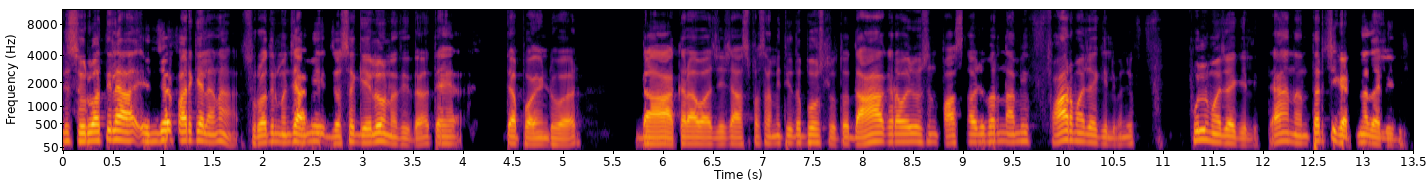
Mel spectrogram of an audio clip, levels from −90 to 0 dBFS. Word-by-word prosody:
मी 155 - -4
सुरुवातीला 160 +4 +5
आ - - +6 0.2
एन्जॉय 150 +5 +4
फार 160 0 +5
केला 155 -5 +2
ना, 150 0 -4 0.2
सुरुवातीला 130 +4 0
म्हणजे 135 +2 +1
आम्ही 145 +3 +2
जसं 120 +4 -2
गेलो 130 +4 +3
ना 120 -5 -4
तिथं 100 +2 -6
त्या 115 -1 -3 0.5
त्या - - +3
पॉइंटवर 100 -1 -2 0.7
10-11 110 0 +3
वाजेच्या 110 0 -1
आसपास 110 +2 -9
आम्ही 120 0 -7
तिथं 130 0 -5
पोहोचलो 130 -4 -4
होतो. 115 - -5
10-11 140 +6 +3
वाजेपासून 140 0 -2
5-6 125 +3 -3
वाजेपर्यंत 145 +2 -4
आम्ही 145 +2 -4 0.2
फार 170 - +6
मज्जा 145 -3 -2
केली, 110 -4 -10
म्हणजे 110 +3 -11 0.2
फ - - -29 0.3
फुल 170 +2 +2
मजा 130 -4 +1
केली. 100 -4 -10
त्यानंतरची 145 0 -2
घटना 135 0 -1
झाली 100 -3 -1
ती. - - -18
130 Hz, 180 wpm, -23 LUFS, 110-145 Hz, 0.7 s, आ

